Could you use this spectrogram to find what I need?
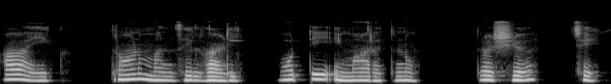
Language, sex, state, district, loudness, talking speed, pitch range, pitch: Gujarati, female, Gujarat, Valsad, -19 LUFS, 90 wpm, 185-215 Hz, 195 Hz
